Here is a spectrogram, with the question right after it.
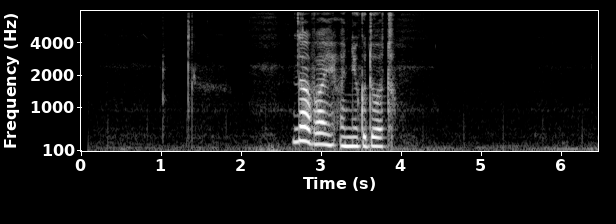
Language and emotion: Russian, sad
